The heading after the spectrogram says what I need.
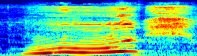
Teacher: the English W sound, the woo, where you really don't even touch anything with your lips or teeth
